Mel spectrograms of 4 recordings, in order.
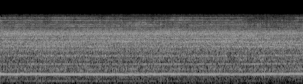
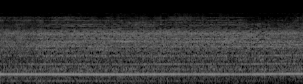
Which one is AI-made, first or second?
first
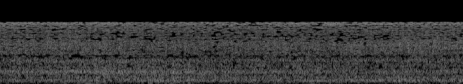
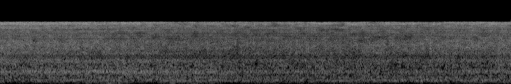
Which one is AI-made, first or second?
second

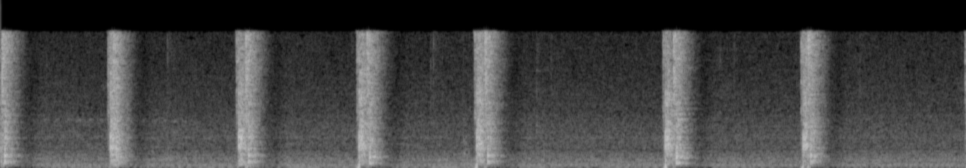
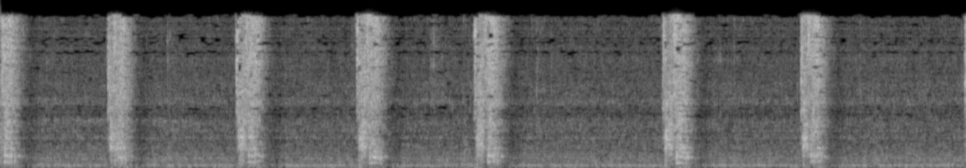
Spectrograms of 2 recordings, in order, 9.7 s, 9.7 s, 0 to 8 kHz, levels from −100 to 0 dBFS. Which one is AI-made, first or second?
second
